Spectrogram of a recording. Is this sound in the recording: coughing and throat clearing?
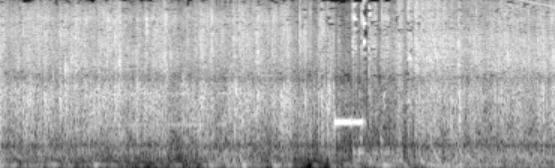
no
